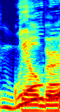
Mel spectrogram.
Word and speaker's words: Guilbert: do you say your last name is it Gilbert it's Gilbert it's not g i mean you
